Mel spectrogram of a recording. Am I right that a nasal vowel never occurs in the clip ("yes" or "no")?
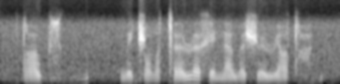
yes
